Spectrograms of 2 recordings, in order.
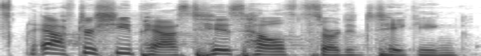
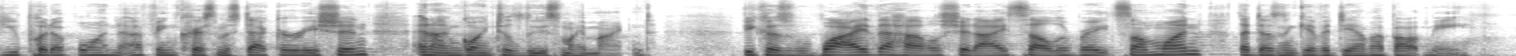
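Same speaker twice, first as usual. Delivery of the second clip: ordinary talk, nothing marked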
